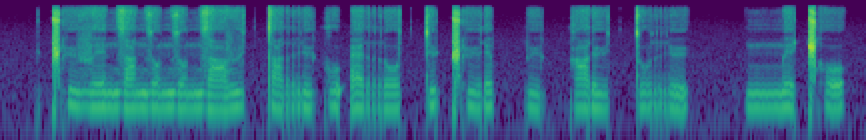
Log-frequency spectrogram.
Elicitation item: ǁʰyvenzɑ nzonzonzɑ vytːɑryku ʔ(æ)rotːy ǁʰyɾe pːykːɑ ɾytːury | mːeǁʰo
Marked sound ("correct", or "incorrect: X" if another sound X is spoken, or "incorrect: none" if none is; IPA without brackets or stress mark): correct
